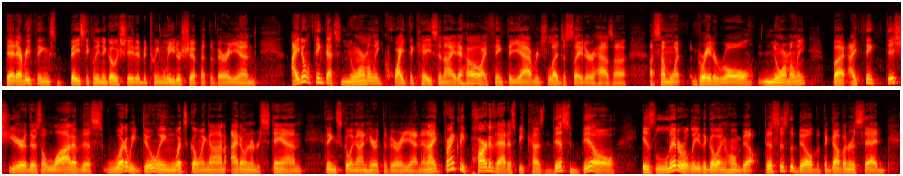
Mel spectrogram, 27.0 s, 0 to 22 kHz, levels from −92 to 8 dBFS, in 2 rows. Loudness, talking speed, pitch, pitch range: -29 LUFS, 185 wpm, 110 Hz, 100-130 Hz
